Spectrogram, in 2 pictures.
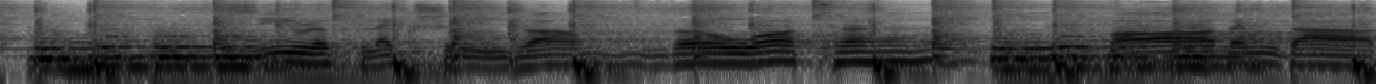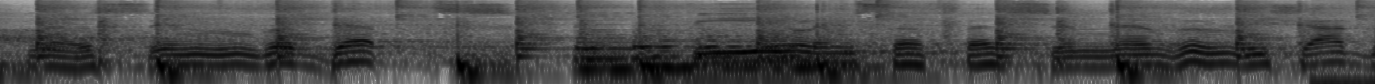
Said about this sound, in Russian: Вот как звучала эта демозапись, послушайте.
